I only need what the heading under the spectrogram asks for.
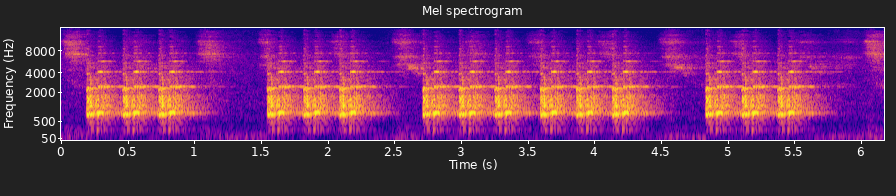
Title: mri sounds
